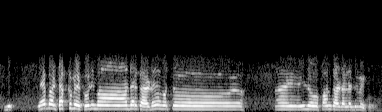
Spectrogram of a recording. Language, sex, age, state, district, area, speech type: Kannada, male, 45-60, Karnataka, Dakshina Kannada, rural, conversation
